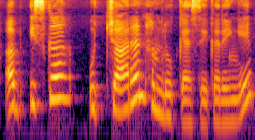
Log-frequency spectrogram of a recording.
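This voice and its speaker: A woman's voice: fairly high pitch, big pitch swings, moderate pace, dark tone. A woman teacher, patiently explaining a phonics lesson for parents and sounding out letters.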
